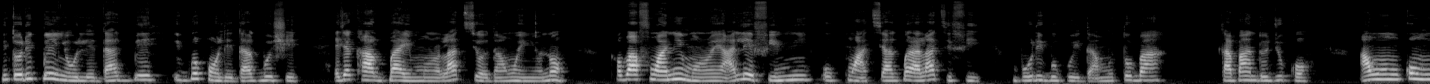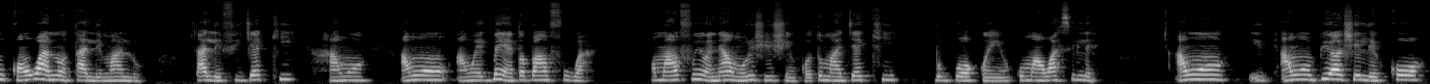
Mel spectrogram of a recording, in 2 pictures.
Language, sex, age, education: Yoruba, female, 15-29, tertiary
